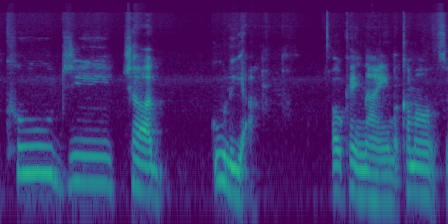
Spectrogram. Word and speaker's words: Kujichagulia: Now, you know, I was here trying to pronounce the second day of Kwanzaa, the Kujichagulia. Yes. Kujichagulia. Kujichagulia.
